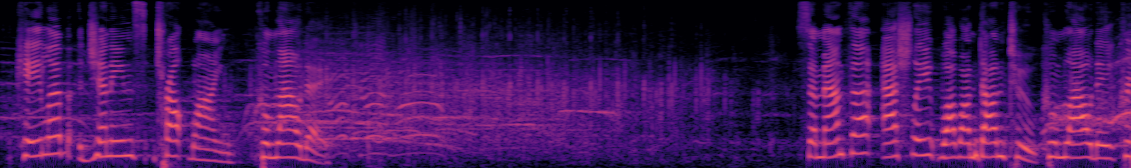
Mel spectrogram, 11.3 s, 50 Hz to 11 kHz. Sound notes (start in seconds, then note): 3.5 attendees cheering and clapping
